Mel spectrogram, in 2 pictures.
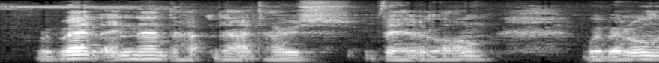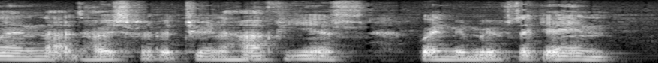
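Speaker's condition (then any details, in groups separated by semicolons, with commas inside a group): Cerebral palsy; present from birth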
